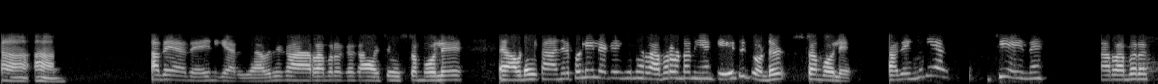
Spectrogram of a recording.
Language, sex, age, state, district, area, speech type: Malayalam, female, 45-60, Kerala, Kottayam, urban, conversation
